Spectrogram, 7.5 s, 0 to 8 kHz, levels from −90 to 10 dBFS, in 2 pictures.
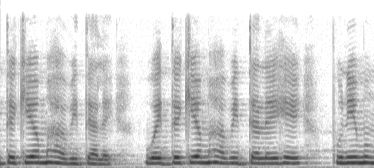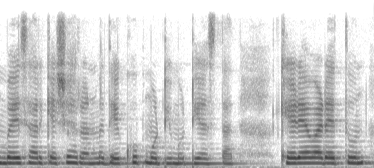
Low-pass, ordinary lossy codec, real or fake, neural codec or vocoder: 7.2 kHz; none; real; none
